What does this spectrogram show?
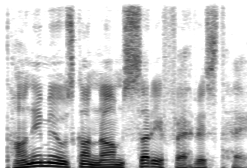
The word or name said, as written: फ़हरिस्त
